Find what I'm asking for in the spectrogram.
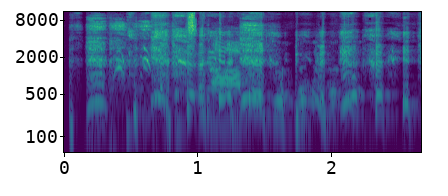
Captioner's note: laughter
